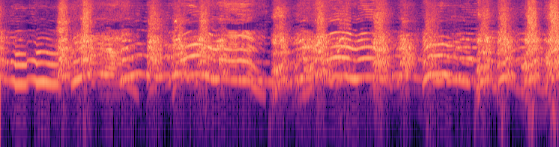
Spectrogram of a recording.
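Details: Three Siberian Huskies howling together, wavering notes sliding up and down, with short yelping barks and yaps breaking in.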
